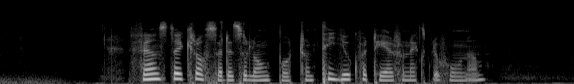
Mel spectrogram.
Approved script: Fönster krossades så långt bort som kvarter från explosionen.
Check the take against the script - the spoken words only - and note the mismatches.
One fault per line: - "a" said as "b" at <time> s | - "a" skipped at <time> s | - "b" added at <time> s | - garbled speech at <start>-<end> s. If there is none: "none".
- "tio" added at 3.1 s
